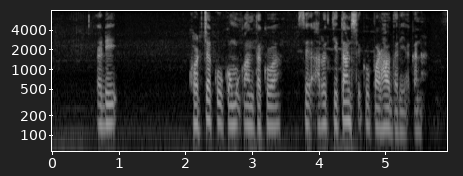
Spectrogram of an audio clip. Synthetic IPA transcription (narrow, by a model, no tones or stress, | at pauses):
əɖi | kʰɔɾt͡ʃakuʔkɔmɔʔkant̪akɔwa | sɛʔaɾɔt͡ʃit̪ansɛʔ̚kɔpaɽ̤awd̪aɾijaʔkana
